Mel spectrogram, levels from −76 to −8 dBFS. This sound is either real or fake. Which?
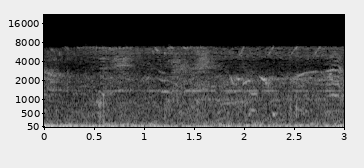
real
